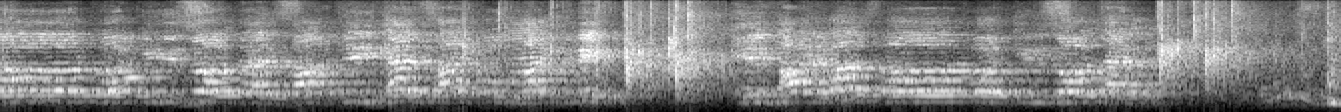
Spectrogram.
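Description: A group of voices singing together in unison, with little or no instrumental backing, in phrases of a few seconds separated by brief breaks.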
